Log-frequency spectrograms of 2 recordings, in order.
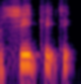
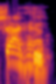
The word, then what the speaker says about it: Shakti: Arthur Basham, a well-known historian of India, wrote, "These themes of Shikti, how you say her name? Say that Shakti. name again, Rod. Shakti. It's pronounced Shakti. Shakti perhaps grew out of the conflict and eventually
